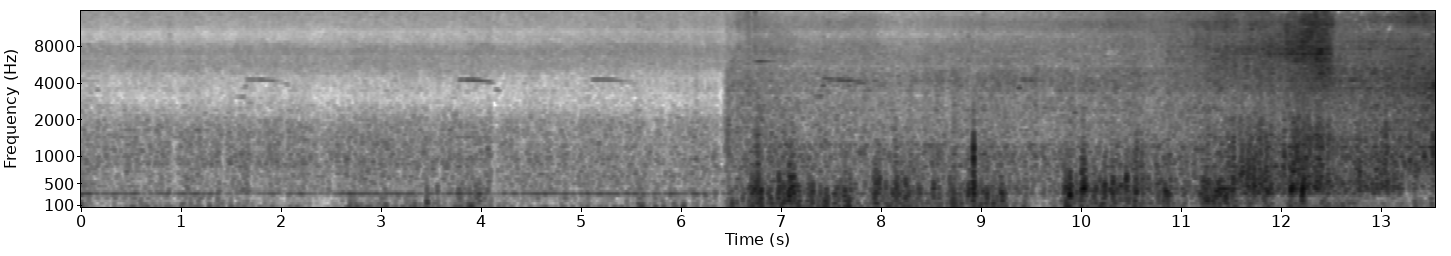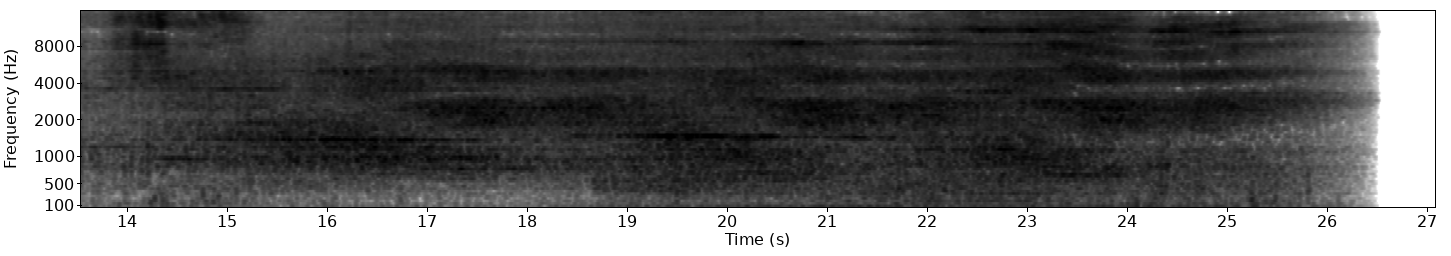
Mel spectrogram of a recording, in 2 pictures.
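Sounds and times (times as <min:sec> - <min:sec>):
diesel train rumbling past: 0:00.0 - 0:26.6
wind thumps on microphone: 0:06.4 - 0:16.8
thin whine: 0:09.0 - 0:26.5.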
